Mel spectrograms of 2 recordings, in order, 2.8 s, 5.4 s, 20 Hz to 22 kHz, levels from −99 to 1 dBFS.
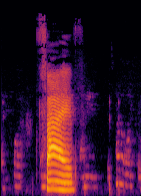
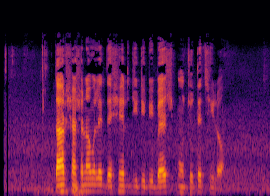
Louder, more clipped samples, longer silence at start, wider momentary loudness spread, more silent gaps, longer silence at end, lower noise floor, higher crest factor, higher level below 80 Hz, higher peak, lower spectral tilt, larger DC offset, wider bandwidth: first, -16 LUFS vs -25 LUFS; neither; first, 0.85 s vs 0.1 s; first, 26 LU vs 23 LU; neither; second, 0.35 s vs 0.95 s; about the same, -50 dBFS vs -53 dBFS; second, 20 dB vs 26 dB; about the same, -68 dBFS vs -64 dBFS; about the same, -2 dBFS vs 0 dBFS; first, -5.5 dB/octave vs -3 dB/octave; neither; first, 16 kHz vs 10.5 kHz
